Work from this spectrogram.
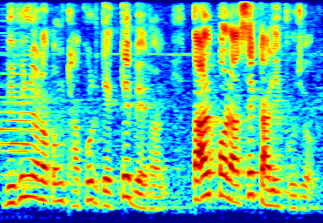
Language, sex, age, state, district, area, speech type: Bengali, male, 30-45, West Bengal, Paschim Bardhaman, urban, spontaneous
